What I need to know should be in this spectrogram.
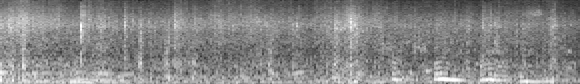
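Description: A large bird's wings flap loudly close by.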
